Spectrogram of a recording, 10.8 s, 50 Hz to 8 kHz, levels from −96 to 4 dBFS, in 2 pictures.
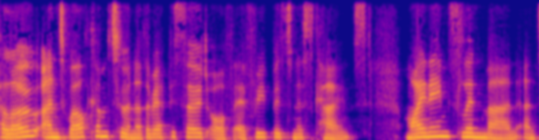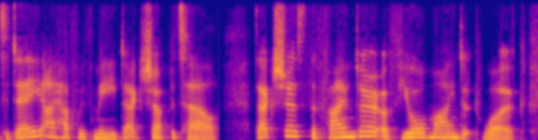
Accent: British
